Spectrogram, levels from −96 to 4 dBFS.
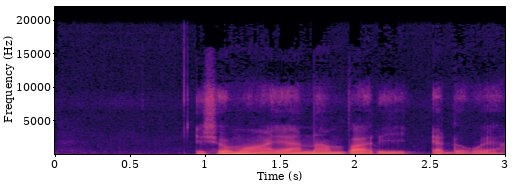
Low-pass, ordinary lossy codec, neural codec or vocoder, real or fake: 19.8 kHz; MP3, 96 kbps; autoencoder, 48 kHz, 128 numbers a frame, DAC-VAE, trained on Japanese speech; fake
